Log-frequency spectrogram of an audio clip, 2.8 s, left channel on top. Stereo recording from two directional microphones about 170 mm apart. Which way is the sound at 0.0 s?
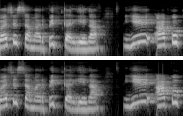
15° left (ahead or behind).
